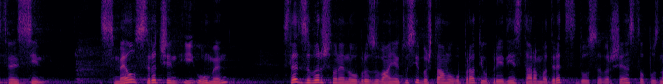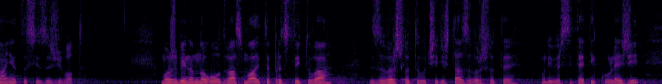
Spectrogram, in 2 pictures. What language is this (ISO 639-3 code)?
bul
